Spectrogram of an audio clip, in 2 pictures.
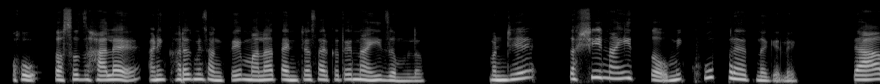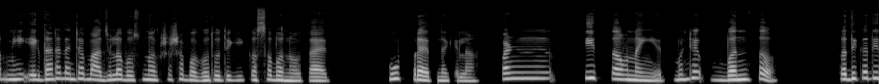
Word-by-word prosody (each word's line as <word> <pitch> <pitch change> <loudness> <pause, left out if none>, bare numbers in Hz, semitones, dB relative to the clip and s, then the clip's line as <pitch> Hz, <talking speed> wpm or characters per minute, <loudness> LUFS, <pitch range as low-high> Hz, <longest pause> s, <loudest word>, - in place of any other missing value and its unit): हो, 205 0 +1 0.2
तसं 210 +2 0
झालं 210 +1 +2
आहे 200 -2 +2
आणि 210 +2 +2
खरंच 235 +1 -1
मी 240 - +2
सांगते 210 -1 -1
मला 215 -1 +2
त्यांच्यासारखं 215 0 0
ते 235 - -1
नाही 210 -3 +3
जमलं. 165 -3 -2 0.7
म्हणजे 215 +8 +3 0.4
तशी 320 +7 0
नाही 285 -1 -1
चव. 210 - -4
मी 215 +4 +2
खूप 320 +2 -4
प्रयत्न 220 - +1
केले. 165 -1 -7 0.6
त्या 220 +2 +3
मी 230 0 +3
एकदा 220 +2 +2
ना 270 - -1
त्यांच्या 260 -1 +1
बाजूला 220 -1 +2
बसून 220 +1 0
अक्षरशः 215 +2 -2
बघत 190 0 0
होते, 200 0 -1
की 195 0 -6
कसं 205 +1 -2
बनवतायेत? 175 -2 +2 0.6
खूप 265 +2 +3
प्रयत्न 185 -4 +3
केला. 165 -1 -3 0.3
पण 280 +1 0 0.4
ती 300 0 +6 0.2
चव 235 -2 +4
नाही 190 -4 +3
येत. - - -3
म्हणजे 235 +7 +1
बनतं. 210 +1 +3 0.7
कधी-कधी 285 +4 +2
215 Hz, 155 wpm, -23 LUFS, 195-240 Hz, 0.7 s, ती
